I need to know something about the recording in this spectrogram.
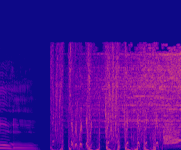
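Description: A held, pitched note from the end of a theme song bends downward and cuts off about half a second in. After a short gap, the next theme opens with turntable scratching: quick back-and-forth pitch sweeps, about six a second.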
